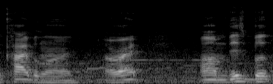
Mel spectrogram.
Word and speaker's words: Kybalion: from the book called the key belong or pronounce the car belong alright this book right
